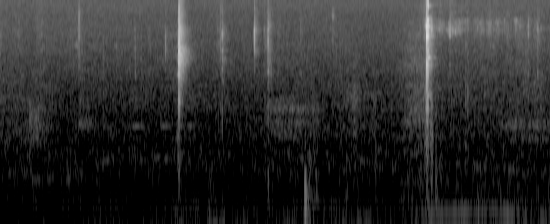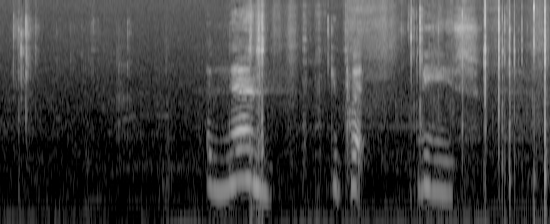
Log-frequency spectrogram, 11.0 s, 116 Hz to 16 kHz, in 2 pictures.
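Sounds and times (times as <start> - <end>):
plastic bricks clicking together: 9.6 - 11.0.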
